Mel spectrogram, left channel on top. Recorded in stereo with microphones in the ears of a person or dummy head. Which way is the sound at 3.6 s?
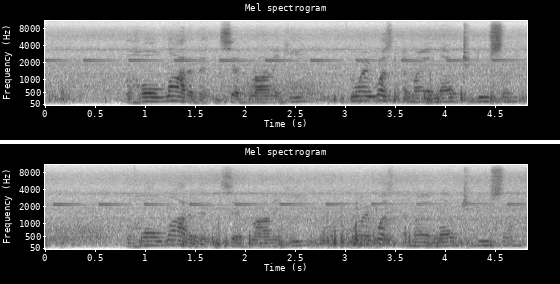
25° left (ahead or behind).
